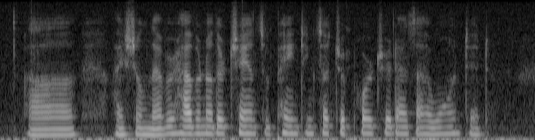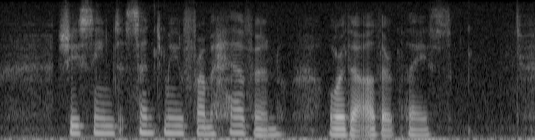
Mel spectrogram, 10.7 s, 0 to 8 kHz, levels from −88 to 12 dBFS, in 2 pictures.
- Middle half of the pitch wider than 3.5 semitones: No, average, 3.0 semitones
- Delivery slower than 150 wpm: Yes, average, 140 wpm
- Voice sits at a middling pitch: Yes, medium, 150 Hz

